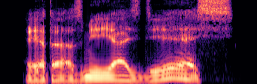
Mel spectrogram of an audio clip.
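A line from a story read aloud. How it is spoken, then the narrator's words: Captain hissing. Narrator (Russian): прошипел капитан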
